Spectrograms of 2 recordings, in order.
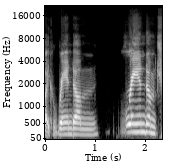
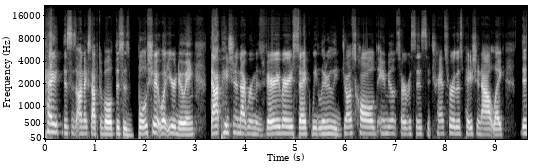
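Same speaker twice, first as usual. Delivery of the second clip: ordinary talk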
